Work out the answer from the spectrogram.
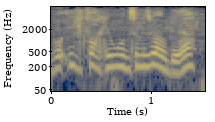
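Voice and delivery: playful pub brawler taunt; mock threat. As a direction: square up to the cows. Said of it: "yeah, I said".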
